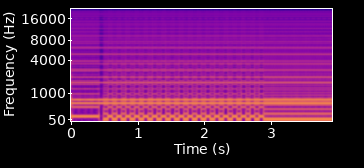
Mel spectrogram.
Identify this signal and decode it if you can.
There is no code.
